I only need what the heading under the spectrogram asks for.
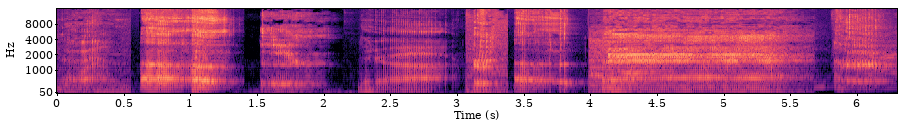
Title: Burping Compilation September #2 | RBC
